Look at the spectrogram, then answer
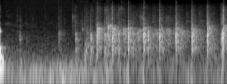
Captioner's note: applauding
